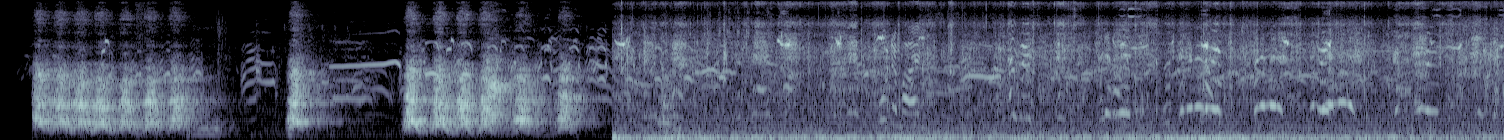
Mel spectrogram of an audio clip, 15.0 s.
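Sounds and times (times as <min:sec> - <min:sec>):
dog barking: 0:00.2 - 0:06.9.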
